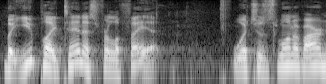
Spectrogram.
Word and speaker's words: Lafayette: And when I was at Ole Miss, I worked at a church out in the county, and I pronounced Lafayette. – Mm-hmm. – And man, they corrected me quick. They're like, "You are wrong." – That's Lafayette, Louisiana.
